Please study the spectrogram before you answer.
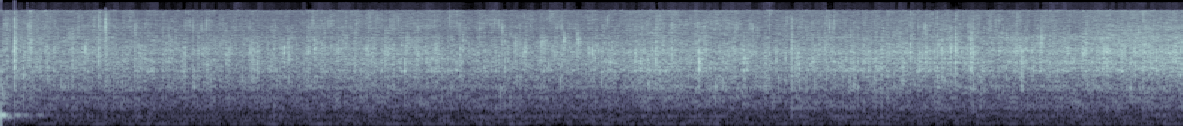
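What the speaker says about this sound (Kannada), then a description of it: "ಸ್ವಲ್ಪ ಹೊತ್ತು ಬಾಡಿಸ್ಕೊಳ್ಳಿ. ಸ್ವಲ್ಪ ಸಾಫ್ಟ್ ಆಗಬೇಕು ಟೊಮೊಟೊ ಅಲ್ಲಿವರೆಗೂ." Tomatoes sautéing in a pan for a drumstick leaf dal give a steady, close crackling sizzle with light stirring scrapes throughout, no talk over it.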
